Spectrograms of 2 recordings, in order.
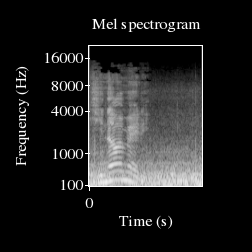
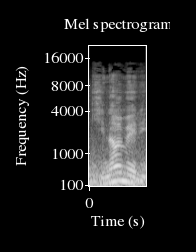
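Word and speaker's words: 木滑: 手取り渓谷、キナメリ、木が滑ると書いてね、木なめりって読むのよ。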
